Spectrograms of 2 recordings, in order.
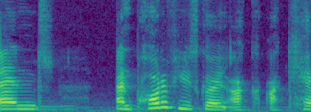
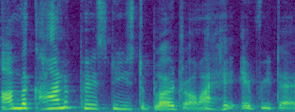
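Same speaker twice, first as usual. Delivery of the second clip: put-on cracking, breaking voice, higher; 6 semitones higher than usual. Retelling what a caller phoned in to say: imitating a cracking voice. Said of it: "her voice was cracking".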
